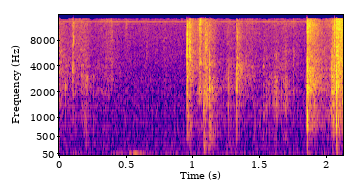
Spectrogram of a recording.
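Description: Quiet handling noise from trading cards and pack wrappers: a few brief rustles and clicks, one about a second in and another near the end.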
